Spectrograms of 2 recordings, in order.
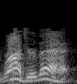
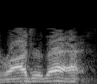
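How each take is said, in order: First: It sounds eager and willing. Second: It sounds grudging and contemptuous. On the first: The order is welcome and will be done gladly. "something that needed to be done and you were happy to have permission" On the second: The order is considered pointless and foolish. "some instruction that you thought was really dumb and didn't need to be done at all"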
